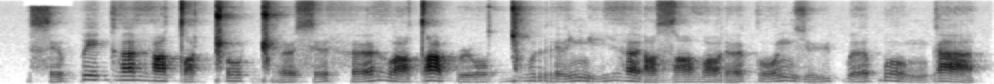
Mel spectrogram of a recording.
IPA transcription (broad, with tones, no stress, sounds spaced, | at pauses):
s ɘ˩˥ p e˥ ɡʱ ɐ˥ ɦ ɘ˧ tˤ ɐ˩ ǁ o˧ ɡ͡ǁ œ˩ s ɘ˩˥ h œ˩˥ ɦ o˩ tˤ y˥˩ p ɹ o˩ ɡ͡ǀ u˥ r ɘ˩˥ ɲ i˩˥ ɦ ɐ˥˩ ɾ ə˥˩ zˤ e˧ ðˤ œ˩ ɾ œ˩˥ k o˩˥ n z y˩˥ ɓ ə˩˥ ɓ o˥˩ ŋ ɡ a˥˩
